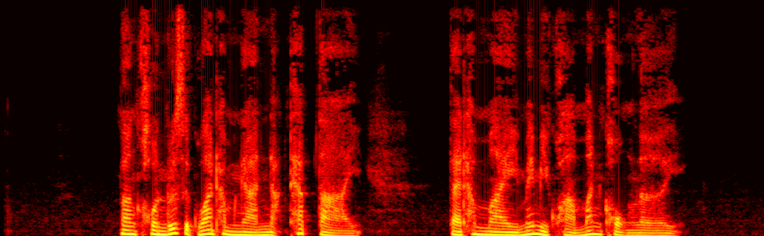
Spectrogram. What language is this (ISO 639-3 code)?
tha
